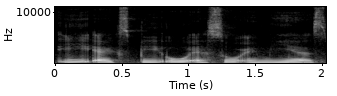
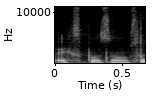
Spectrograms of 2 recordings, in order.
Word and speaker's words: exposome: If you look at it, is spelled as EXPOSOMES, and it is pretty much similar sounding as other omic words such as metagenomes, so metagenomics, or proteomics, metabolomics. So, omics is whenever we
